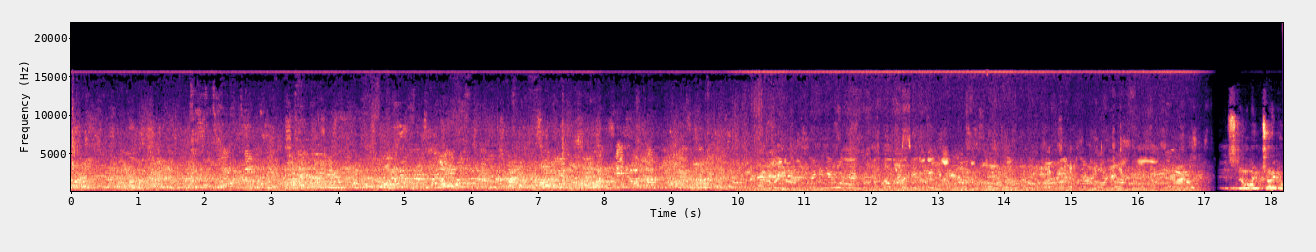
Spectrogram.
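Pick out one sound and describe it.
A crowd chatters under a large tent.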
